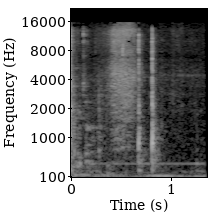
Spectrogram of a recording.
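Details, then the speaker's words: Baumatic BD45KG 4.5 kg clothes dryer on cold start after fan belt replacement: steady low mains hum with a couple of clicks, drum won't turn until spun by hand at the back; motor stalls on a nearly dead start capacitor. "It's It's trying to turn. It's humming. But if I give it a bit of a spin at the back."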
